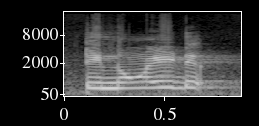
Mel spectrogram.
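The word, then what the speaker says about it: ctenoid: Last है इसमें टिनॉइड scale. टिनॉइड scale जो रहेगी, टिनोस का मतलब होता है कोम्ब, ठीक है। टिनॉइड सी साइलेंट होता है।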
